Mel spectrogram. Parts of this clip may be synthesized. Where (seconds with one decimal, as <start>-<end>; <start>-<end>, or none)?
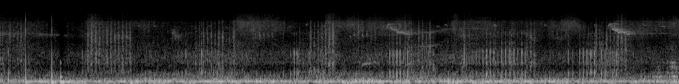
0.0-4.1; 5.1-6.0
